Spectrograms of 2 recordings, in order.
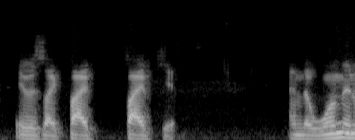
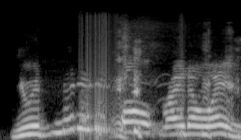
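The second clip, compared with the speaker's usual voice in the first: incredulous laugh; 14 semitones higher, 6 dB louder, slower than usual. Real, not acted. Incredulous at the review.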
